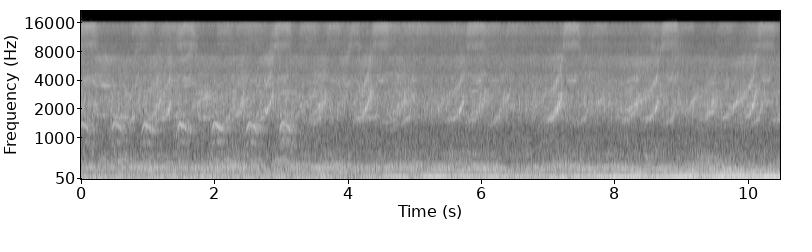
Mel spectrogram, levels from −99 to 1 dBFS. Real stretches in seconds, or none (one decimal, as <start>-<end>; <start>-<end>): 0.0-7.7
